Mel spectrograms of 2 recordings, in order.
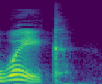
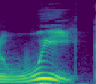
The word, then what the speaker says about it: week: 第一个是 for the week，不要再读成 wake，不是 wake，是 week，它把长音 e 这声音注意啊。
